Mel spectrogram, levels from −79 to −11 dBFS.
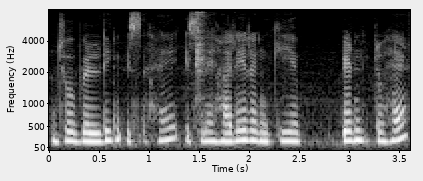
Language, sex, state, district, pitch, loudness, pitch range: Hindi, female, Uttar Pradesh, Lucknow, 195 Hz, -15 LUFS, 190-210 Hz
